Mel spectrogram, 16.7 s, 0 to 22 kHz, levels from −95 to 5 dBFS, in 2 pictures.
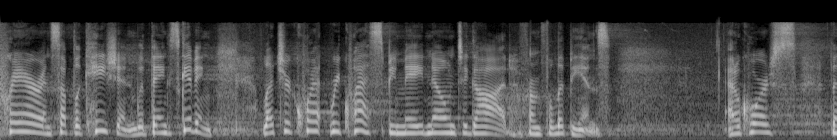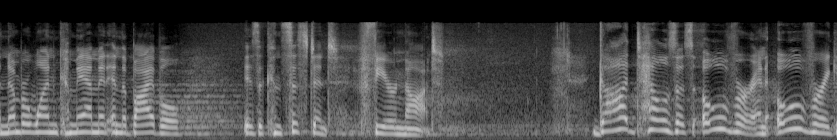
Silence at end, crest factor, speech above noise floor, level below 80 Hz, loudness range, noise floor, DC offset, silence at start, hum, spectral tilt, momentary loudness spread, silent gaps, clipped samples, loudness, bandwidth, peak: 0 s; 22 dB; 25 dB; -64 dBFS; 2 LU; -48 dBFS; under 0.1%; 0 s; none; -3.5 dB/octave; 11 LU; none; under 0.1%; -24 LUFS; 11.5 kHz; -4 dBFS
